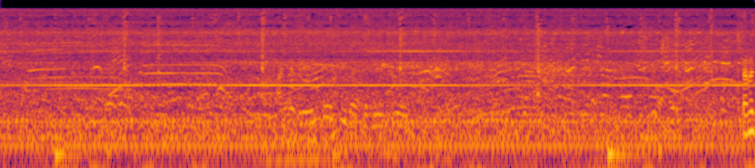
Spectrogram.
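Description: A fire engine's pump hums steadily.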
